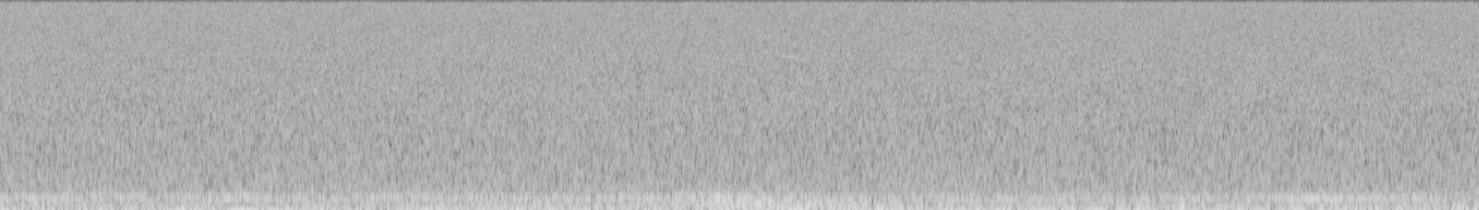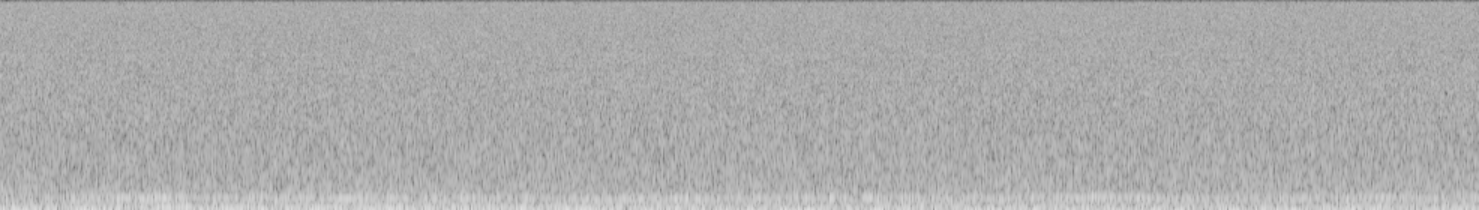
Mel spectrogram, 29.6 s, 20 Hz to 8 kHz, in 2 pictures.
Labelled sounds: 7.8	8.1	Pacific white-sided dolphin, 3.3 to 3.5 kHz

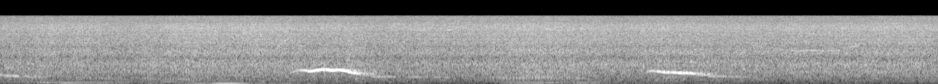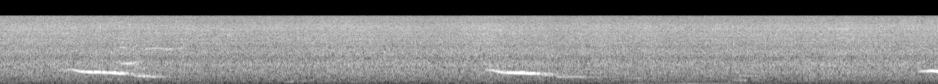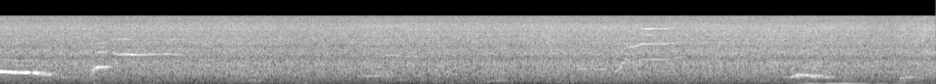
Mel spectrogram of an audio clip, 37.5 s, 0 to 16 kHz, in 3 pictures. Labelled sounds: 10.6	11.0	humpback whale, 1.5 to 1.7 kHz
14.1	14.8	humpback whale, 0.84 to 1.8 kHz
26.5	27.0	humpback whale, 1.3 to 1.5 kHz
30.1	30.4	humpback whale, 1.2 to 1.3 kHz
33.4	34.2	humpback whale, 1.0 to 4.6 kHz

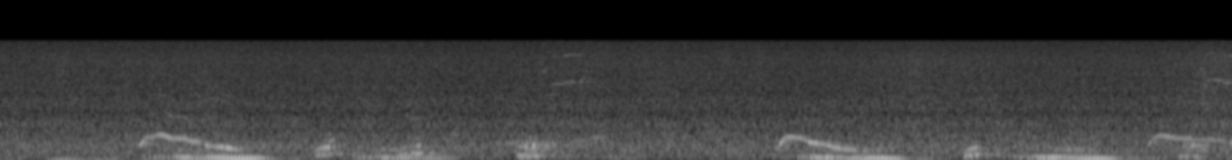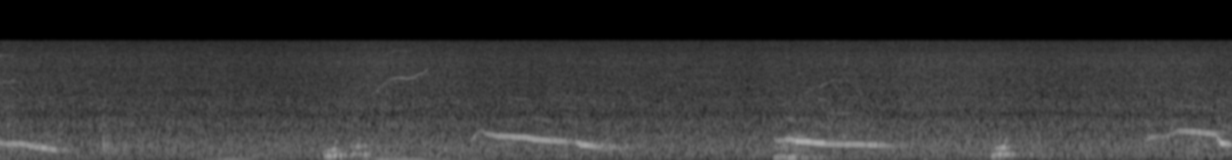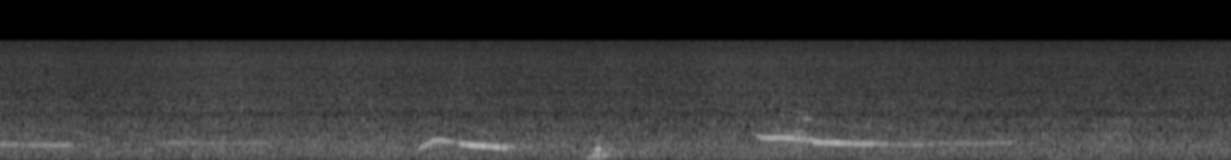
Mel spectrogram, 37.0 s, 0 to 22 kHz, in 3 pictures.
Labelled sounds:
1.7	1.9	humpback whale, 1.0 to 1.2 kHz
5.5	5.9	humpback whale, 2.4 to 2.8 kHz
12.1	12.5	humpback whale, 2.5 to 2.9 kHz
16.2	16.6	humpback whale, 2.8 to 3.8 kHz
20.6	20.9	humpback whale, 1.1 to 1.2 kHz

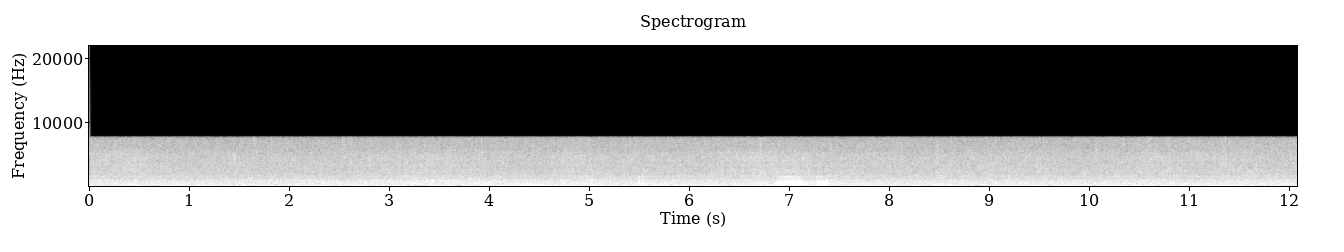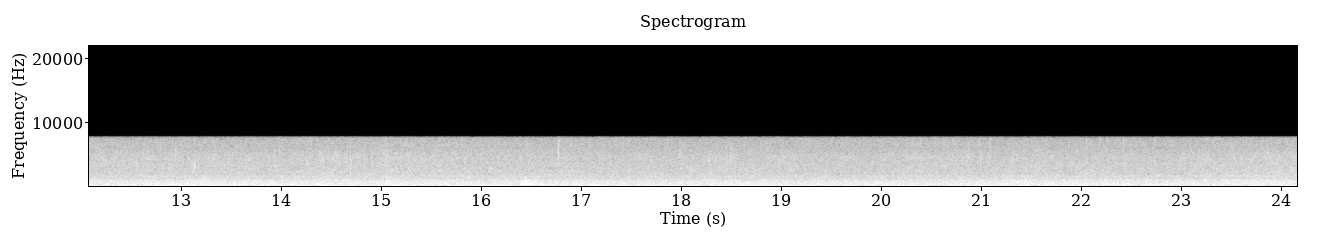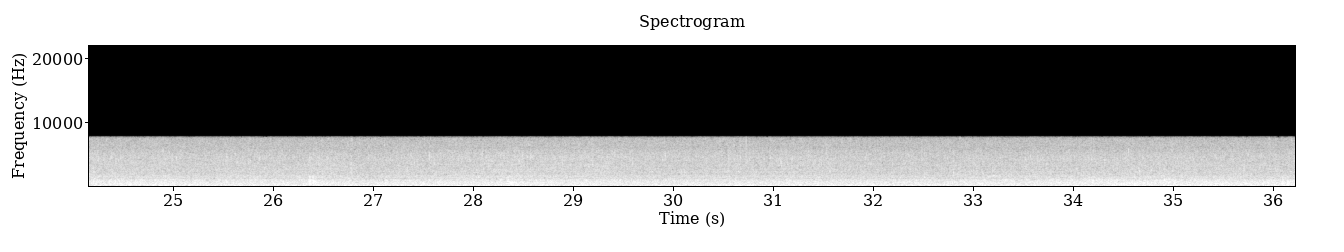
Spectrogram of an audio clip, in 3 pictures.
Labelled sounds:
6.9	7.1	croaking sound likely from a nearby submerged object, 1.4 to 1.6 kHz

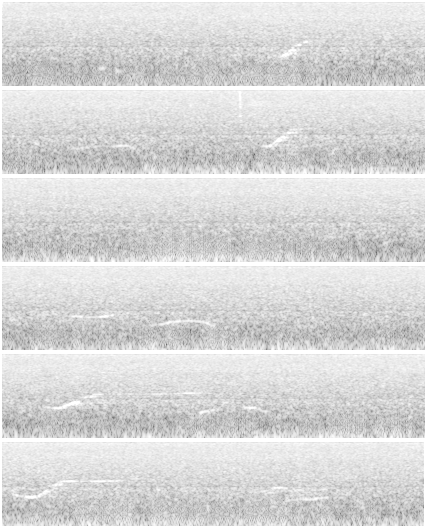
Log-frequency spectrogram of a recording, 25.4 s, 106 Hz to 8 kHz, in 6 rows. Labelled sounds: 17.7	18.0	humpback whale, 0.80 to 1.1 kHz
21.6	22.3	humpback whale, 0.83 to 1.1 kHz

